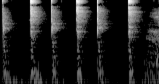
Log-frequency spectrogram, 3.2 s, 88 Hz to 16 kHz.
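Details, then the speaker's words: OBS truck with stock 4.3 during a nitrous install; the solenoids are powered from the alternator and grounded through a dash switch. Six sharp, crisp clicks about half a second apart, one per switch press, over near silence. Solenoids are actuating normally. "now I didn't have a momentary switch laying around so this one will work just fine but as you can see if we click it you can hear the solenoids click"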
